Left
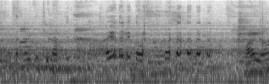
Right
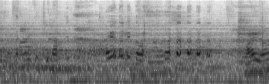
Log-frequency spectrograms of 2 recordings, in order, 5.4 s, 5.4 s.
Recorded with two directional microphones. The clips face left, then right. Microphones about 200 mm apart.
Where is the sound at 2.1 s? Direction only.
5° left (ahead or behind).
